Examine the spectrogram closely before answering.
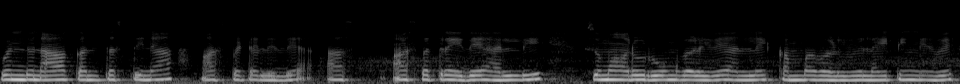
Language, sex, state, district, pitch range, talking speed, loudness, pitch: Kannada, female, Karnataka, Raichur, 205-215 Hz, 105 wpm, -26 LUFS, 210 Hz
